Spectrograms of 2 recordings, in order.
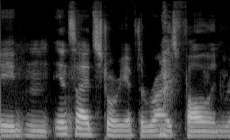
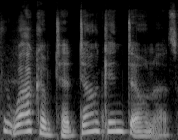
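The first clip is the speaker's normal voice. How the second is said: put-on Boston accent; 7 semitones higher than usual. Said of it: "turned into a Boston movie".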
